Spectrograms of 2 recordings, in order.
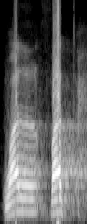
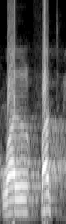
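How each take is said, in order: First: The final consonant is clearly hissed out. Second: The final consonant is barely audible. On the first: "haknya juga disukun dengan jelas" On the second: "tidak begitu jelas"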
